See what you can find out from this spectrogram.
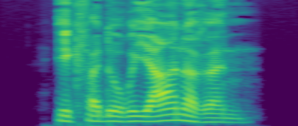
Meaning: Ecuadorian (woman from Ecuador)
- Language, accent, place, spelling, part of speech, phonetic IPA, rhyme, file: German, Germany, Berlin, Ecuadorianerin, noun, [eku̯adoˈʁi̯aːnəʁɪn], -aːnəʁɪn, De-Ecuadorianerin.ogg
